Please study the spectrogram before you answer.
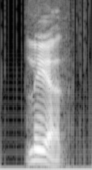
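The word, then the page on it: lian: tone 4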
